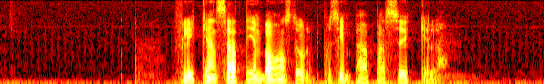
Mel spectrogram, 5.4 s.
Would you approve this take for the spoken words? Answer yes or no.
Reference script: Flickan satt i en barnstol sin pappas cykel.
no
